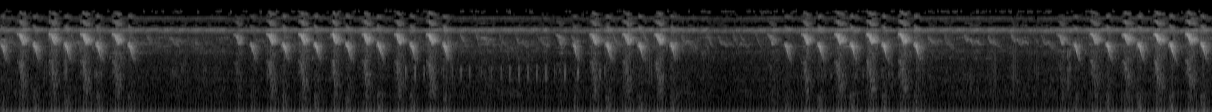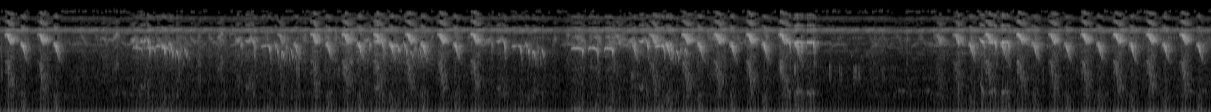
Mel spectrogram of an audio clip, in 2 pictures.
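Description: Small birds chirping: bursts of quick, evenly spaced sharp chirps, each burst lasting a second or two and repeating every few seconds. A more varied, warbling song joins in through the middle stretch.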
